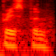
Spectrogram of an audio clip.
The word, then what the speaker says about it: Brisbane: But I was going to do a whole bit where I called it the Brisbane. And instead I've just been pronouncing it Brisbane the correct way the entire time.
